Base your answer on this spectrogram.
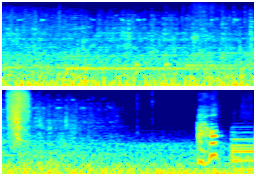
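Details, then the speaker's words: Single sharp, noisy burst, likely a cough or sneeze, from a congested adult narrator feeling under the weather, over steady game music and background hum. "I think I'm going to have a coughing, hacking, sneezing a second"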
